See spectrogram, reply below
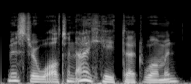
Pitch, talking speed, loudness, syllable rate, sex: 130 Hz, 190 wpm, -16 LUFS, 4.7 syllables/s, male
